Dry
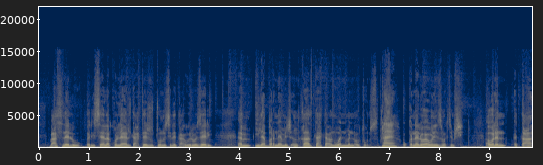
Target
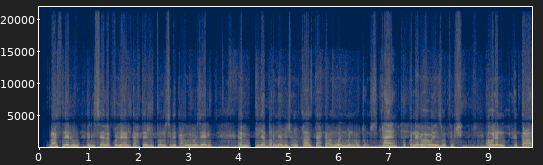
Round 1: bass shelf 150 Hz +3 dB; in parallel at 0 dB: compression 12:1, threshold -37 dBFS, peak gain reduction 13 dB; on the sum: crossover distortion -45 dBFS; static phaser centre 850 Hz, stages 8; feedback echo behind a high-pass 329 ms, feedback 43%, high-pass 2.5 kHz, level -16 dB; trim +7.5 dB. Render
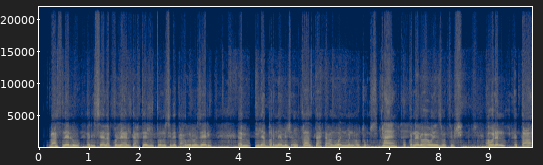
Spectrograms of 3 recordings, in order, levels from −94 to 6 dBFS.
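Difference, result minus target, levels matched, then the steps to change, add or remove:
compression: peak gain reduction -7 dB
change: compression 12:1, threshold -44.5 dBFS, peak gain reduction 20 dB

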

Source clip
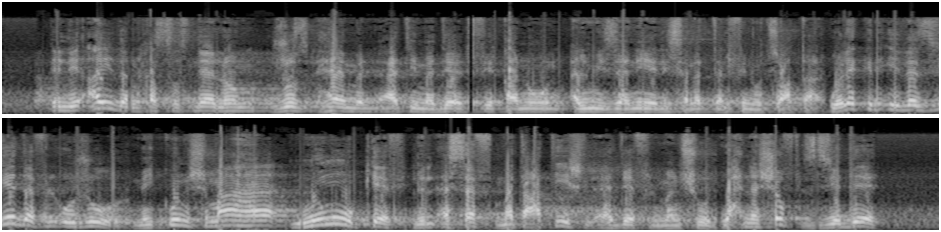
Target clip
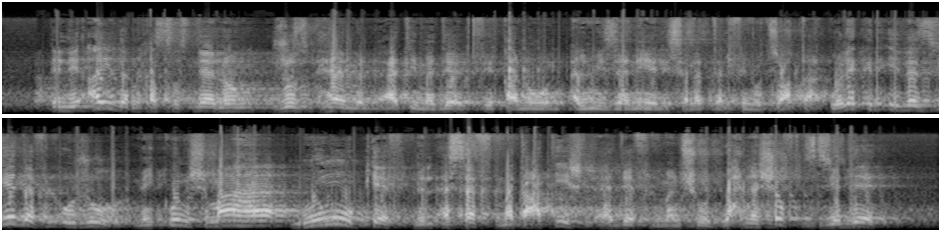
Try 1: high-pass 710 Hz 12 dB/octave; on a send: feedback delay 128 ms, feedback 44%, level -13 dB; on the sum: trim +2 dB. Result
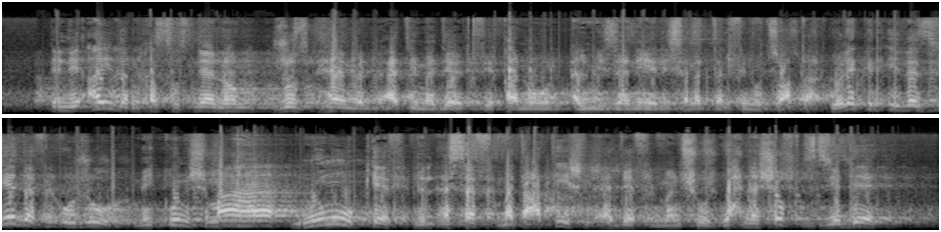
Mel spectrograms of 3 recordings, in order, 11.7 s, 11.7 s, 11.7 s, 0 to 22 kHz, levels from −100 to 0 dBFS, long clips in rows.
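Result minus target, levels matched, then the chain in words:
echo 39 ms late
high-pass 710 Hz 12 dB/octave; on a send: feedback delay 89 ms, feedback 44%, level -13 dB; on the sum: trim +2 dB

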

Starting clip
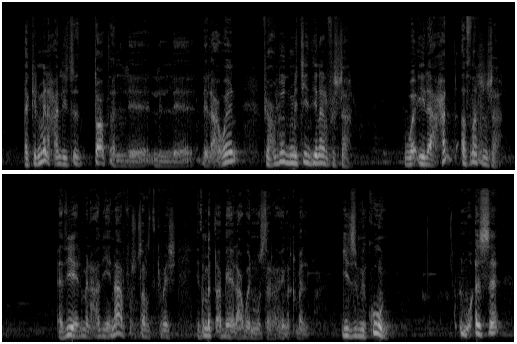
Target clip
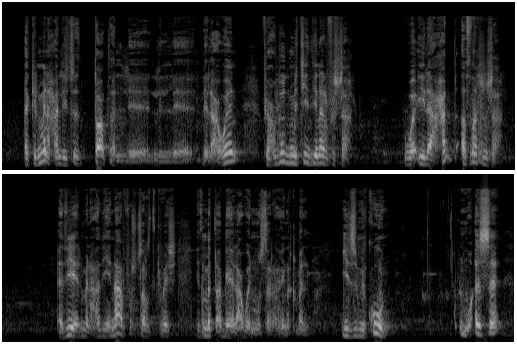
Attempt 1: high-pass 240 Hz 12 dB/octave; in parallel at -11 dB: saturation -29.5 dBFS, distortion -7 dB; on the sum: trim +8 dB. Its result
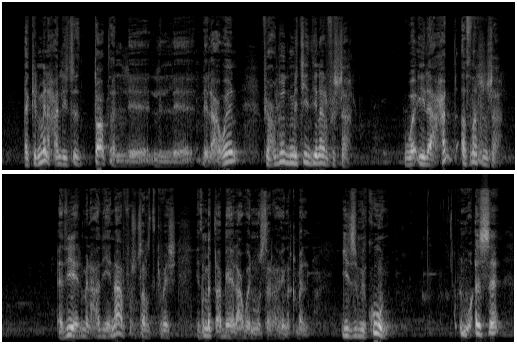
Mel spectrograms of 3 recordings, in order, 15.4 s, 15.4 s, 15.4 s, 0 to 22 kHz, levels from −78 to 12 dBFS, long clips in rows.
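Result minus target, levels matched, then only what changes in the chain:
250 Hz band +5.0 dB
change: high-pass 530 Hz 12 dB/octave

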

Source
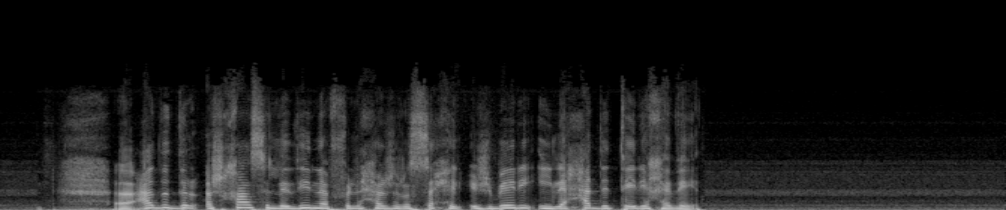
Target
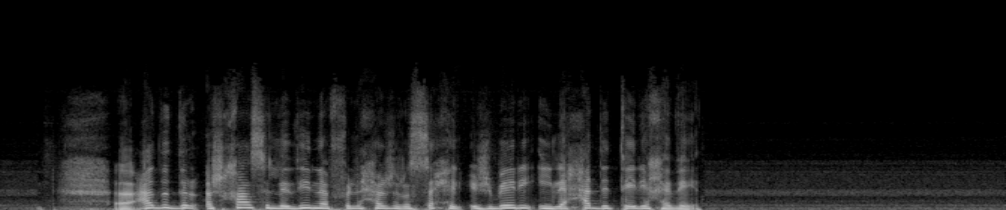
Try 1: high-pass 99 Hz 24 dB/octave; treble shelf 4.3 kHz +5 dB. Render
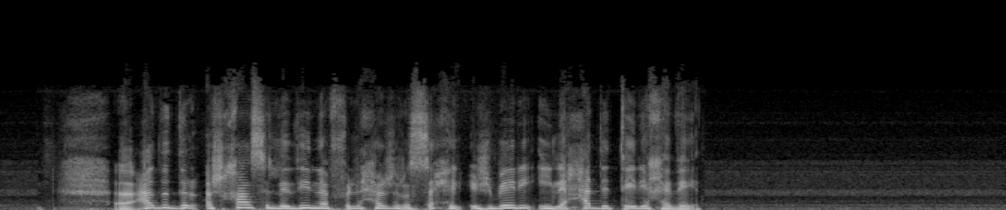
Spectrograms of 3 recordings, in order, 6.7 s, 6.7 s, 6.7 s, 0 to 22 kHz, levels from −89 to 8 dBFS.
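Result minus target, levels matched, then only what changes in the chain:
8 kHz band +8.0 dB
change: treble shelf 4.3 kHz -6 dB

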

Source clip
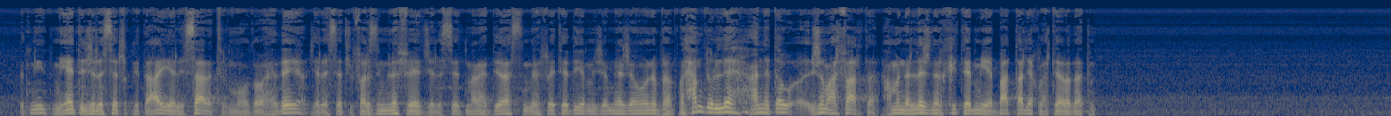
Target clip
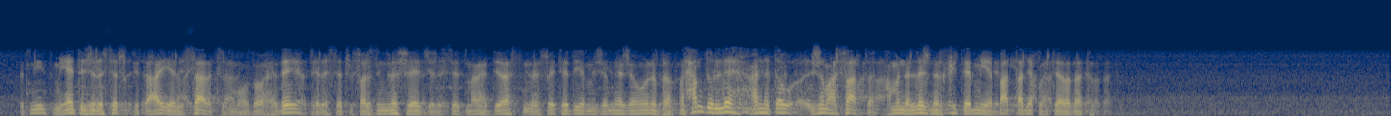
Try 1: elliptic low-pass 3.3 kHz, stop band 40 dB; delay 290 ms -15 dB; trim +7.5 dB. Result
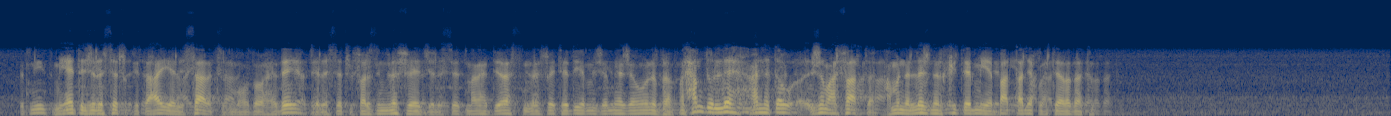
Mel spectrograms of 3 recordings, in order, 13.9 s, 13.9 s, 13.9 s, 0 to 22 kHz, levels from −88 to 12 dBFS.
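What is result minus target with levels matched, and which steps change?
4 kHz band +6.5 dB
add after elliptic low-pass: treble shelf 2.1 kHz -11 dB

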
